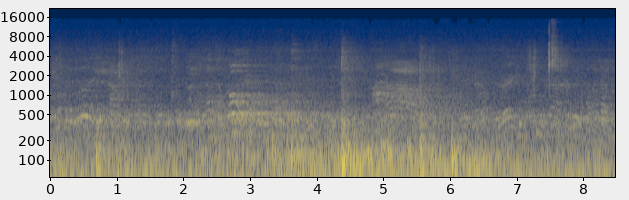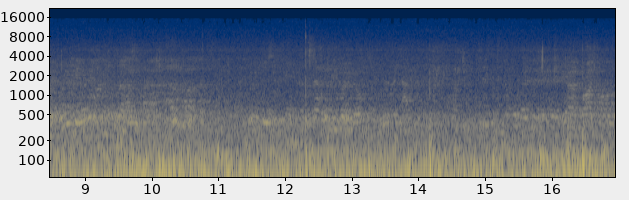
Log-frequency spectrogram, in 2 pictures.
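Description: A ball thumps off a player's foot now and then.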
